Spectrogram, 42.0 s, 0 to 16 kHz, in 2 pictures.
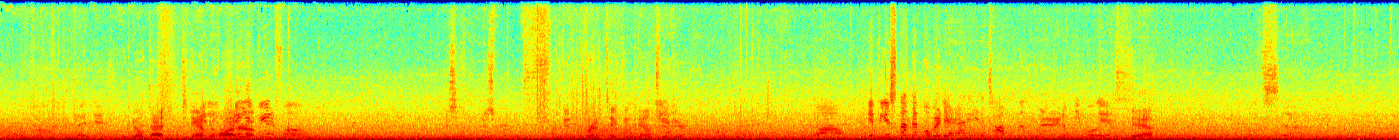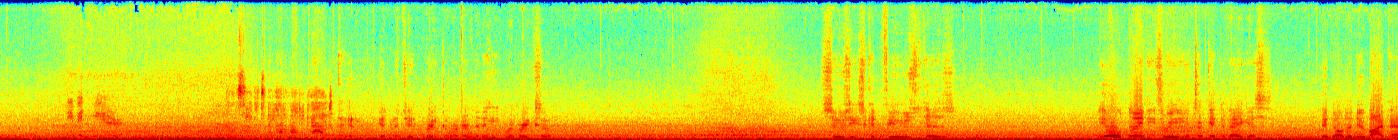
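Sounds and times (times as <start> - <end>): diesel engine droning: 0.0 - 41.9.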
